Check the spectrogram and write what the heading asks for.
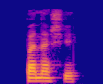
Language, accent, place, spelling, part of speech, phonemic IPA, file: French, France, Lyon, panaché, noun / verb / adjective, /pa.na.ʃe/, LL-Q150 (fra)-panaché.wav
- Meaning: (noun) 1. shandy (mix of beer and lemonade) 2. mixture; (verb) past participle of panacher; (adjective) mixed, variegated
